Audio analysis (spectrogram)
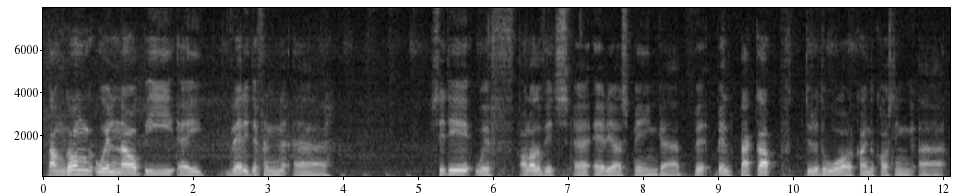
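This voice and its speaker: Slow, halting young man narrating maps. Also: fairly low pitch, a little mellow, clear, resonant tone. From half Russian. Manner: halting, many fillers and restarts. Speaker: mapping video creator. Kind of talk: casual map narration.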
